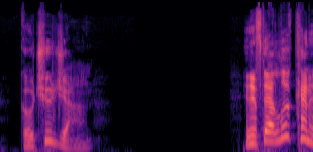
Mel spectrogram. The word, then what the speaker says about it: gochujang: And then we'll also at this stage put in a couple spoons of Korean chili paste, which is called gochujang, or as I prefer to pronounce it, gochujang.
